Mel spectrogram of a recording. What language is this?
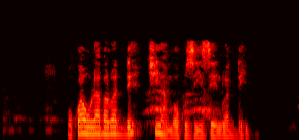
Ganda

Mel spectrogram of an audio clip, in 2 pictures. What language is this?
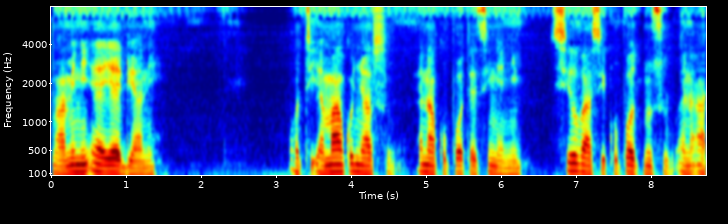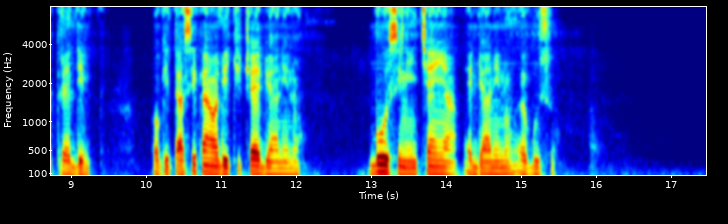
Akan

